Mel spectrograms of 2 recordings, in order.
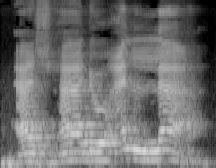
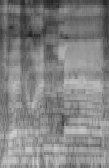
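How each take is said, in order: First: The n is fully merged into the l. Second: The n is heard separately before the l. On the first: The speaker calls it right. "Idgham kamil. Artinya idgham yang sempurna" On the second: The speaker calls it wrong. "jangan asyhadu an la tak betul"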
